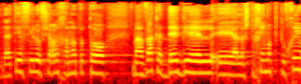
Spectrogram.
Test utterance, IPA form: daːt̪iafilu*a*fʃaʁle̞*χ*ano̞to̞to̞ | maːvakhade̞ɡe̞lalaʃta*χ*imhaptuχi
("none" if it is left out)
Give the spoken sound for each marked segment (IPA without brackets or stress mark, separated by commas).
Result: e, χ, χ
